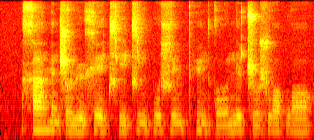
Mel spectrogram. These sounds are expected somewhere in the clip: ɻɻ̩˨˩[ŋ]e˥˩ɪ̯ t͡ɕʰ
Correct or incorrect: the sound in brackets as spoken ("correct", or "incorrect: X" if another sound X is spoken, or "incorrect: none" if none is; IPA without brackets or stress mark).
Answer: incorrect: x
